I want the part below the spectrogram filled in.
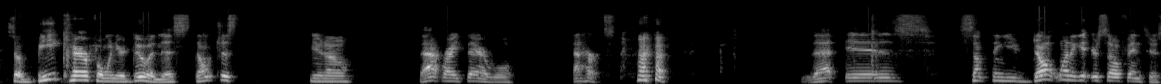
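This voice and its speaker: With a slightly high, somewhat bright voice, a Pittsburgh-accented man hosts a casual cooking livestream from his own kitchen. He rambles loosely and swears without much thought.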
